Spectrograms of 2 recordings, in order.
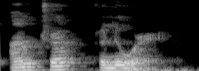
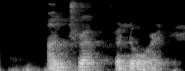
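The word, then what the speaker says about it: entrepreneur: এটার সঠিক উচ্চারণটা হচ্ছে আন্ট্রাপেনর আন্ট্রাপেনর এটা যদি তুমি এক্সাক্টলি যে বানানটা আছে এই বানানটা যদি ফলো করো তাহলে একটু ভুল হয়ে যাবে কারণ এটা ফ্রেঞ্চ শব্দ থেকে আসছে এটা এন্ট্রে বানানে যেরকম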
